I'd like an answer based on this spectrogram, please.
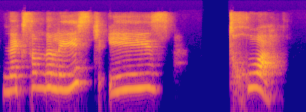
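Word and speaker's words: trois: Number 3, next on the list is 3. 3. Ça va? 3. Again, what do we notice? We do not pronounce the S. Okay, S non-existent. So we say 1, 2, 3.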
